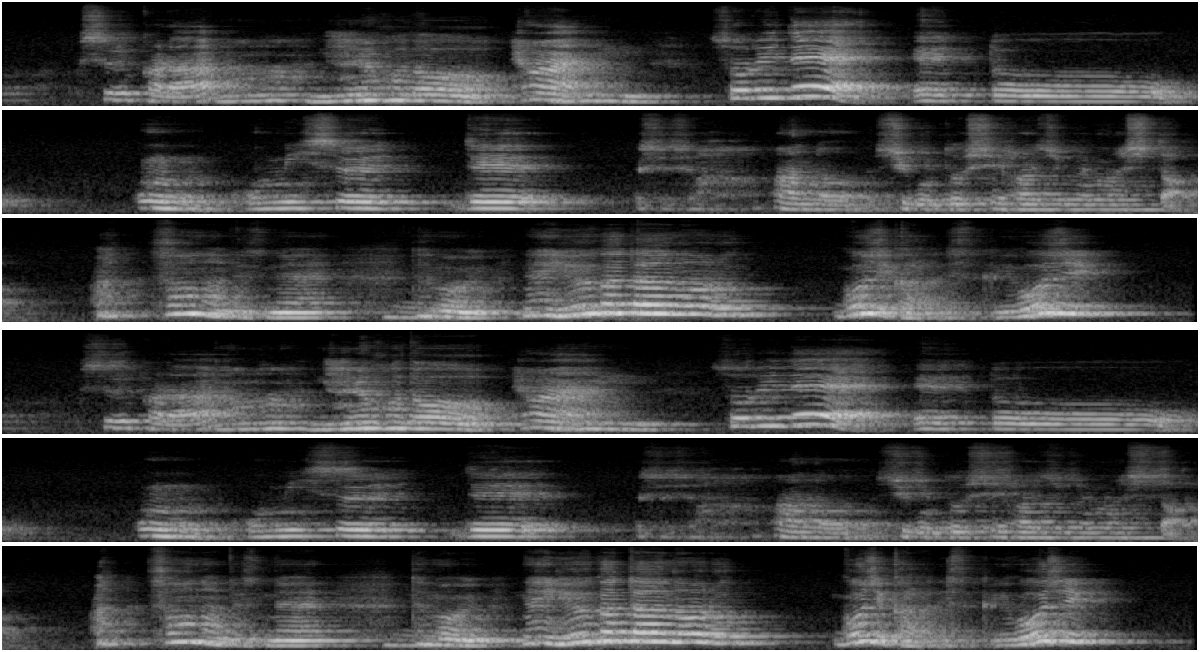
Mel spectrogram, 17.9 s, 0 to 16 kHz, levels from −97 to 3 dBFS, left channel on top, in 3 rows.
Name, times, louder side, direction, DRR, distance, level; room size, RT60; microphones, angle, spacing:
voice 1, 0.4-1.1 2.6-2.9 3.6-5.9 6.7-8.0 8.2-8.7 9.2-11.9 13.9-14.2, left 1 dB, 55° left, -1 dB, 5.4 m, -30 dB
voice 2, 1.1-2.5 2.7-3.2 12.4-15.6 16.1-17.4, left 1 dB, 55° right, -2 dB, 6.9 m, -25 dB
25.5 x 14.0 x 3.5 m, 0.66 s
head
